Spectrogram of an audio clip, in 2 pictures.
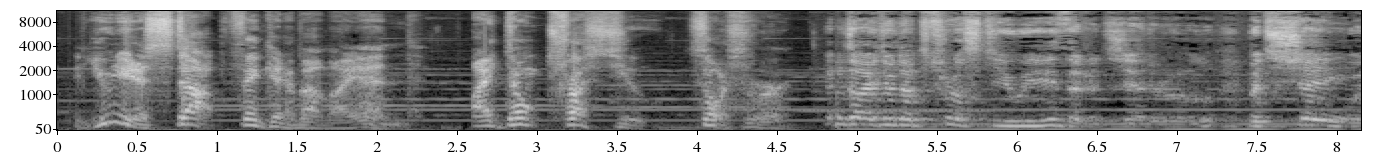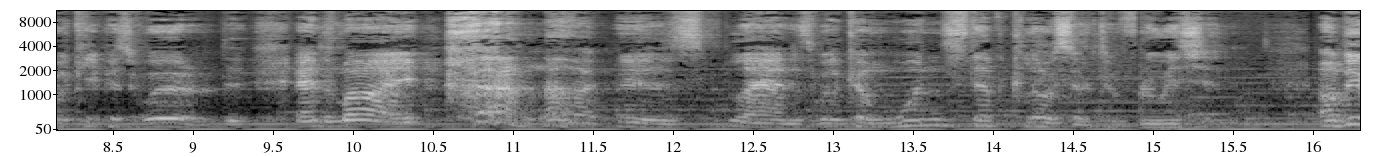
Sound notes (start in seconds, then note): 10.6 ahem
